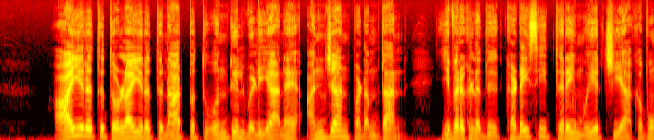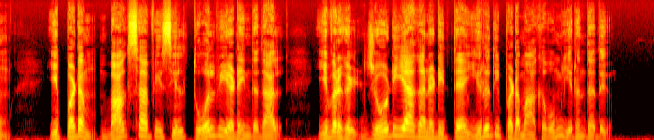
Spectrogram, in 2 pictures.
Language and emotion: Tamil, neutral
